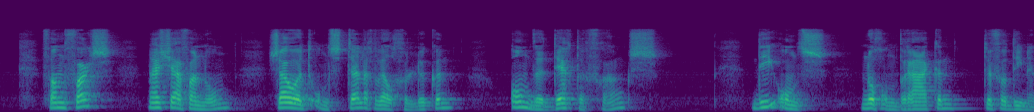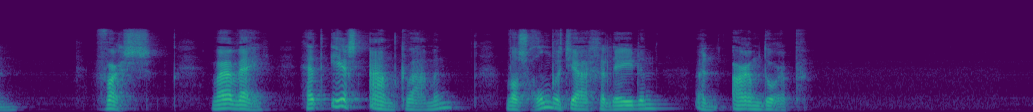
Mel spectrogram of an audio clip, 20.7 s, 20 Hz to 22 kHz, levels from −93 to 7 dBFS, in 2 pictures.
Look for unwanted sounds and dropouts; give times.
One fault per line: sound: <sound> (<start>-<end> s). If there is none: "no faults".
no faults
